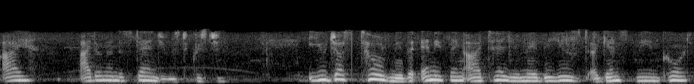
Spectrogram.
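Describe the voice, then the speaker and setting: A woman's voice: fairly low pitch, moderate pace, natural voice. Guarded, refined accused wife played by a woman. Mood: guarded, puzzled. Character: guarded, bewildered, worldly woman accused of murdering her husband. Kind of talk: 1950s radio drama acting. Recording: muffled, noisy old radio recording.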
